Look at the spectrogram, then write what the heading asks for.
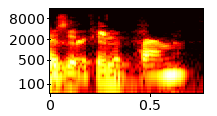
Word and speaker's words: Zipkin: I believe it's pronounced Jagger or Zipknight. Do you know those terms? Yeah, Jaeger or Zipkin.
